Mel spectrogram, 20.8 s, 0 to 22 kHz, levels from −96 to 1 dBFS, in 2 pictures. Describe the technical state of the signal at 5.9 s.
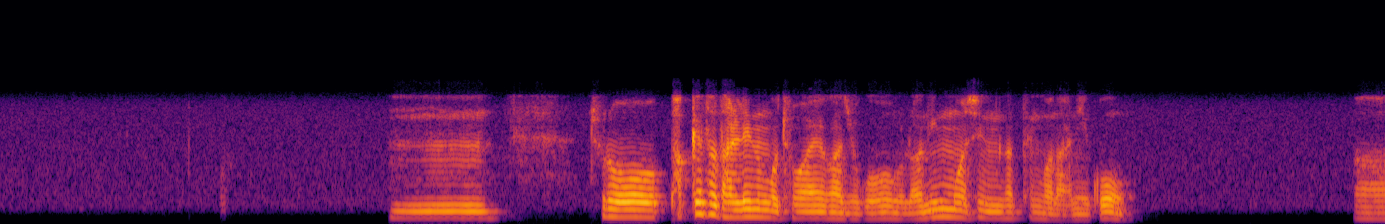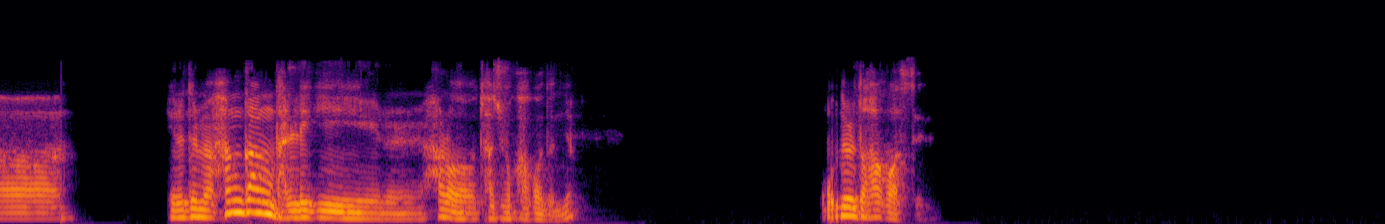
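At 5.9 s you're in the stretch from the start to 10.85 s where the sound has likely switched to a poorer input device. Everything above 3.8 kHz is gone, so it's dull and boxy. There's a faint new noise floor well under the speech, and the level shifts by about 5 dB at the changeover with no gap. After that the band opens back up to the headset path's 7.7 kHz.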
